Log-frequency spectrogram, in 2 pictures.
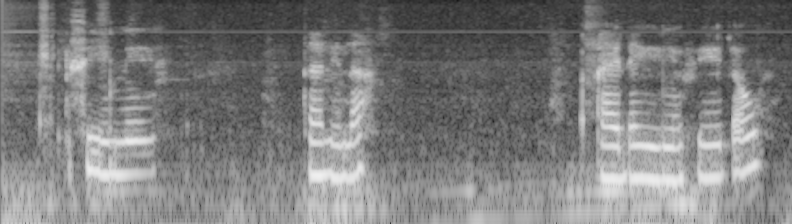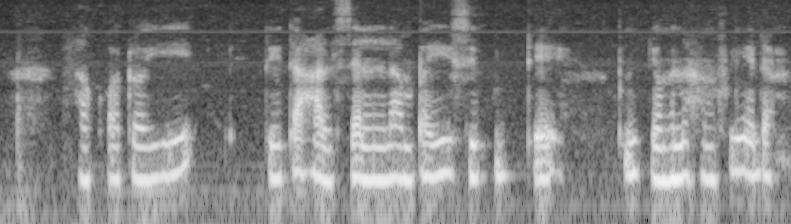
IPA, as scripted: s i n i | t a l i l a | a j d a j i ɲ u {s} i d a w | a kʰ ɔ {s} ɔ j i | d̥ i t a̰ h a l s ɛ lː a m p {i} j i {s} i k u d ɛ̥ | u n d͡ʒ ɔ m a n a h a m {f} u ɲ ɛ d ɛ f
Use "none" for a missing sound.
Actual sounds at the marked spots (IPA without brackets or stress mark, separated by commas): f, t, a, s, f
